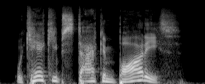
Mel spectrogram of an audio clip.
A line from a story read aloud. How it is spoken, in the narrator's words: Derek shouted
